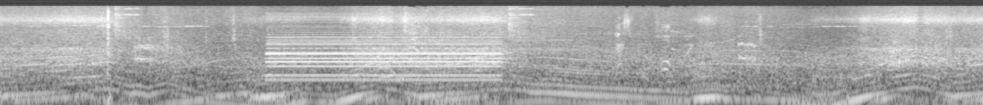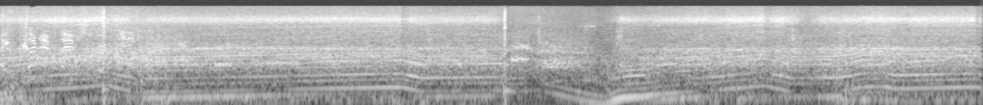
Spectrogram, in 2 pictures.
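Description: A sports car engine revs and roars, rising and falling in pitch as it accelerates and shifts gears.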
